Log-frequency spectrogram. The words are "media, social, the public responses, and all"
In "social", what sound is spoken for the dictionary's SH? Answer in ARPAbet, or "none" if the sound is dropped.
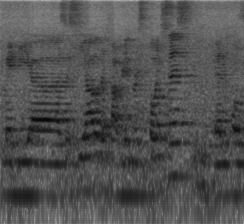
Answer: S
